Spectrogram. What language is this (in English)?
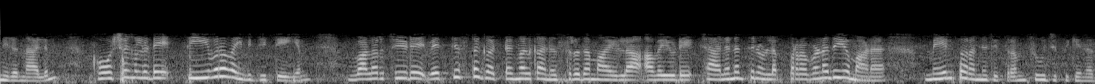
Malayalam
